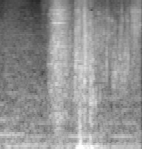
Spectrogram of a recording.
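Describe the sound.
Crockery smashing during a tabletop role-playing game, heard as one brief, loud crash of breaking pieces over a low background hum.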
